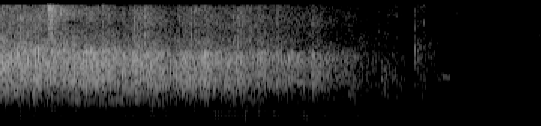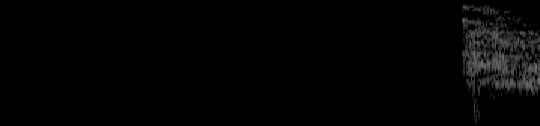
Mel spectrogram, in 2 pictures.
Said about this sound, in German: Schon mal danke, lass mal den Applaus geben in der Gruppe. Richtig gut.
